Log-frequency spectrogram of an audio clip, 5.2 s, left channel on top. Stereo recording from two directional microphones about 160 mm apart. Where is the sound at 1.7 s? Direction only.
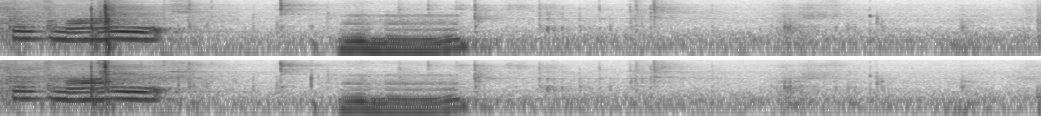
50° left (ahead or behind).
